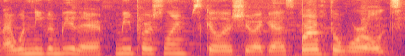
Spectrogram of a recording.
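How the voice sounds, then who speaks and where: A woman talks at a very fast pace in a fairly high voice, with an animated tone and ordinary pitch variation. Noticeable background noise sits behind her. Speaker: vlogger. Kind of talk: casual chat. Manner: loud.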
